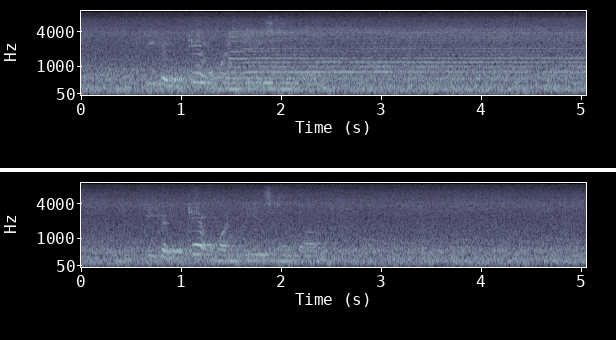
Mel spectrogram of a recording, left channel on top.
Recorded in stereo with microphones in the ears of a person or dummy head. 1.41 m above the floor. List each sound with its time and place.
0.6 s a woman speaking: centre (ahead or behind), 5.5 m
